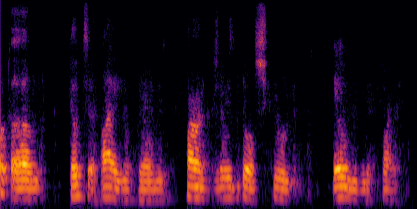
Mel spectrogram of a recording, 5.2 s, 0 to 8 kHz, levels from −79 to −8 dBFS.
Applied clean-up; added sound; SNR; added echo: neural mask model DeepFilterNet 3.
